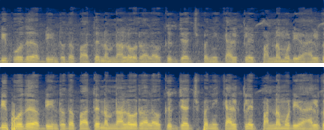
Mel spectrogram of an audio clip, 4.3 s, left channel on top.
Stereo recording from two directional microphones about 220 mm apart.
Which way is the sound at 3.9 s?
30° right (ahead or behind).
